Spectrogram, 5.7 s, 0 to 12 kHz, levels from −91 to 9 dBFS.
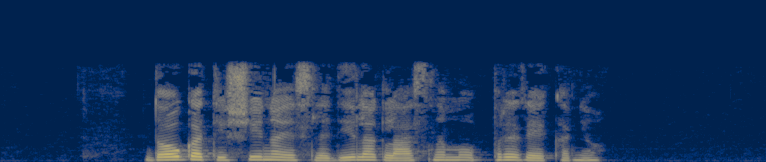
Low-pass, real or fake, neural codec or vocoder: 7.2 kHz; real; none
